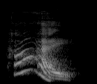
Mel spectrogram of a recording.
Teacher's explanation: if I say hi I'm going from high to low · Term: pitch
